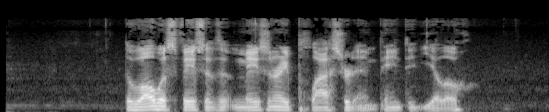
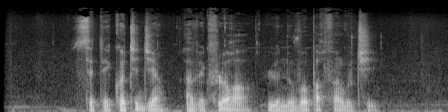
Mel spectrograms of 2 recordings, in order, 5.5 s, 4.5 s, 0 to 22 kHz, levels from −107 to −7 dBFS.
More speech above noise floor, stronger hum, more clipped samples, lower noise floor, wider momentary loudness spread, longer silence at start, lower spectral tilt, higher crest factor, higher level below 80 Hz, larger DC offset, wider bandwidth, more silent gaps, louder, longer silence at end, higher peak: first, 45 dB vs 27 dB; neither; neither; first, -69 dBFS vs -57 dBFS; first, 13 LU vs 9 LU; first, 1.25 s vs 0.65 s; about the same, -4.5 dB/octave vs -5.5 dB/octave; about the same, 22 dB vs 22 dB; about the same, -44 dBFS vs -42 dBFS; neither; second, 11.5 kHz vs 14 kHz; neither; first, -24 LUFS vs -31 LUFS; first, 0.85 s vs 0.05 s; first, -4 dBFS vs -10 dBFS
